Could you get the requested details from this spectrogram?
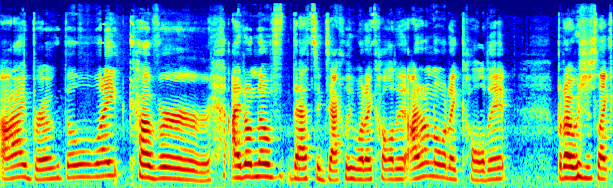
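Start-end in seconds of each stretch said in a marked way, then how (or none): none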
